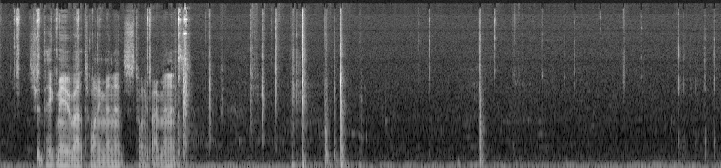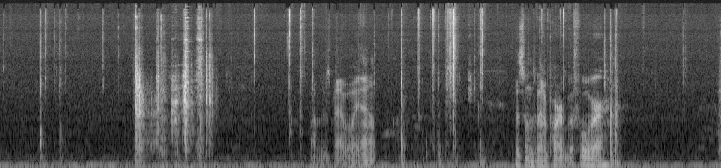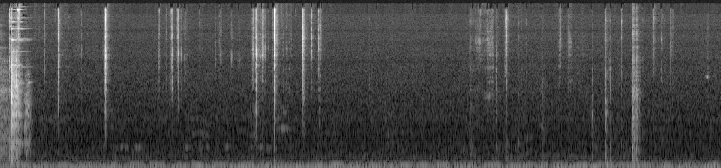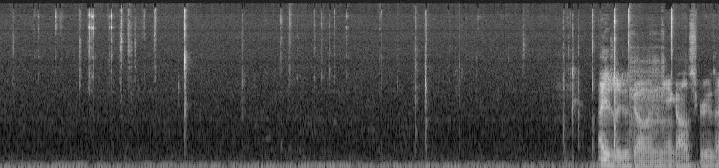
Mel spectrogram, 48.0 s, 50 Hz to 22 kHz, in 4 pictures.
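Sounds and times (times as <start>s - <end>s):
small clicks of metal tools: 26.6s - 29.4s
phone parts clacking: 46.1s - 47.4s.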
